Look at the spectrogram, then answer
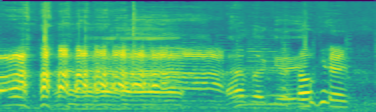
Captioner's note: laughs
